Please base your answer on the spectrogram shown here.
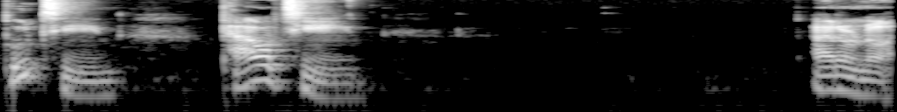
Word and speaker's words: poutine: do you say it poutine poutine or pulteen poltine poo po there's no l poutine poutine i don't know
